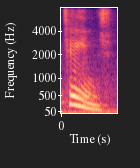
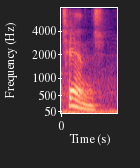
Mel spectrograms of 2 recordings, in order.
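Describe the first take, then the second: First: The vowel is a long A sound. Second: The vowel is not a long A sound. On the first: The speaker calls it right. "similarly change" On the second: The speaker calls it wrong. "not change"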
